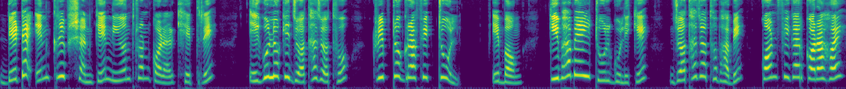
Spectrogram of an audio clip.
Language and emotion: Bengali, neutral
